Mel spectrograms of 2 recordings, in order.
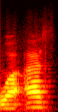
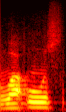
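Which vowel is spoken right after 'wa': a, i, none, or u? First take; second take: a; u. First: An extra a vowel comes after wa. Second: An extra u vowel comes after wa. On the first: "Kita tak baca dengan waas" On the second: "kita tak baca dengan waus"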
